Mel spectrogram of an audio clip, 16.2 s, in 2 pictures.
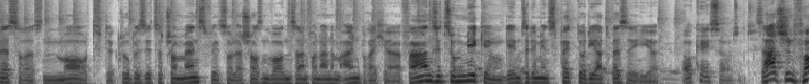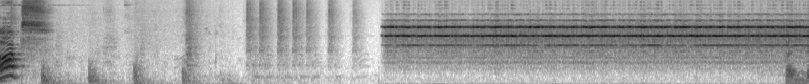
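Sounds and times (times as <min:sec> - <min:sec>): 
speech: 0:00.0 - 0:09.1
burglar alarm ringing: 0:11.9 - 0:16.1.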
